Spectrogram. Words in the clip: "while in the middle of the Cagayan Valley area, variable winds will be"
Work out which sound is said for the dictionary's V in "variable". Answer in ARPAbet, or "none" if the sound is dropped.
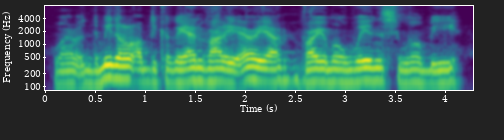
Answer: V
